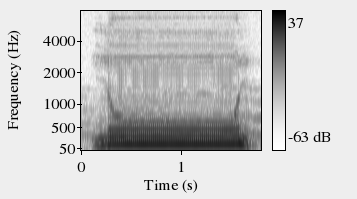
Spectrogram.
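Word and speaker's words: ن: আপনারা জিহ্বার আগাটা তার বরাবর উপরে তালুর সঙ্গে লাগিয়ে উচ্চারণ করুন এবং আমার সাথে বলুন নুন। আবার বলুন নুন।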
